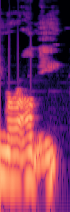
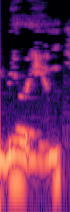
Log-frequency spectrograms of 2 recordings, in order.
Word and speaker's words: Miriam: say for a second I was wanting to say murami but the thing is I'm pretty sure it's supposed to be Miriam we said it right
